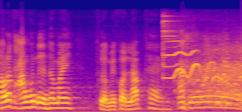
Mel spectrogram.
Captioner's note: laughing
